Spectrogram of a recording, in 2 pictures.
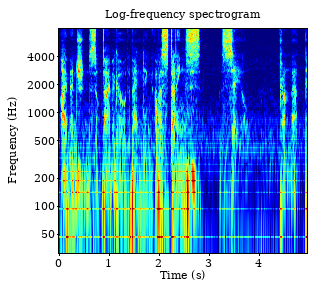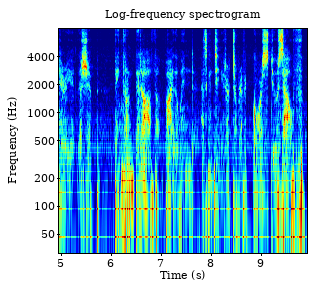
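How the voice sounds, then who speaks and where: A man's voice: normal speed, bright, forceful tone. Whispering young man reading old prose. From New England. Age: 20s. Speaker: storyteller. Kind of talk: whispered role-play.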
